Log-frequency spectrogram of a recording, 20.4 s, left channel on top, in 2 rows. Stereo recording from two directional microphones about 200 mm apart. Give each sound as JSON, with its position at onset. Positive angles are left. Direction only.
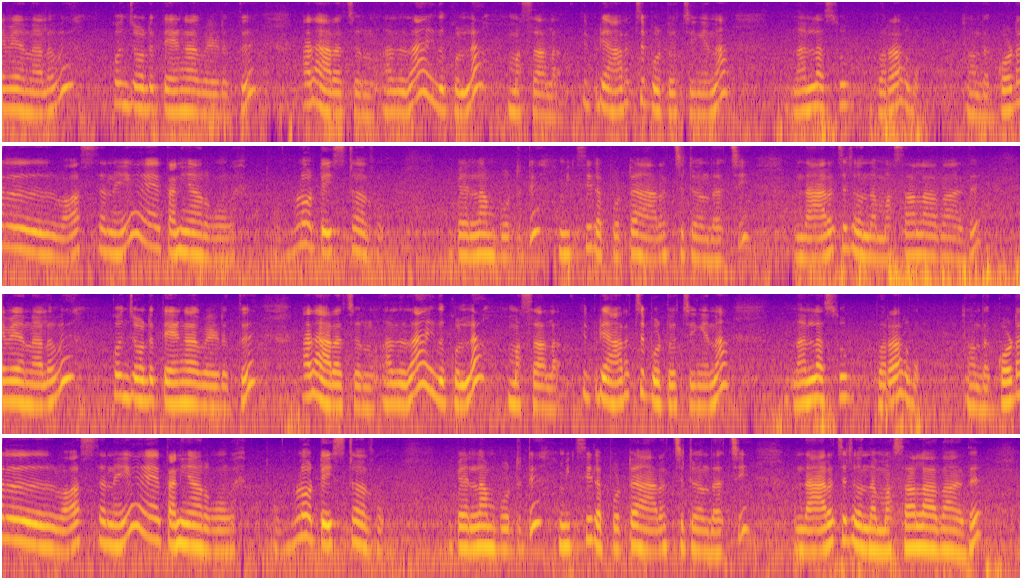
{"t": 0.0, "sound": "speech", "side_deg": -35}
{"t": 14.7, "sound": "speech", "side_deg": -30}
